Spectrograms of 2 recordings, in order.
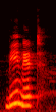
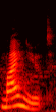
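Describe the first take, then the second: First: The word does not rhyme with cute. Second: The word rhymes with cute and mute.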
